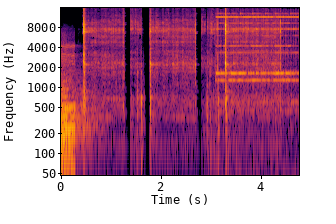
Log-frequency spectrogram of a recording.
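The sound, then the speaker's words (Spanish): A telephone rings with a bright, metallic bell tone, broken by a few sharp clicks and brief silent gaps, as if from an old payphone, one of the first coin-operated public telephones installed in the metropolitan area. The sound is clear, with no talking. “Para mejorar la comunicación en el área metropolitana se instalan los primeros teléfonos de alcancía.”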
